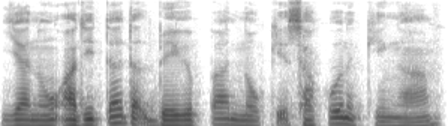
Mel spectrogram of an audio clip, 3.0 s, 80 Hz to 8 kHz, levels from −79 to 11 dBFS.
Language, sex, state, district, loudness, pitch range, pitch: Garo, male, Meghalaya, West Garo Hills, -22 LUFS, 110-130 Hz, 115 Hz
